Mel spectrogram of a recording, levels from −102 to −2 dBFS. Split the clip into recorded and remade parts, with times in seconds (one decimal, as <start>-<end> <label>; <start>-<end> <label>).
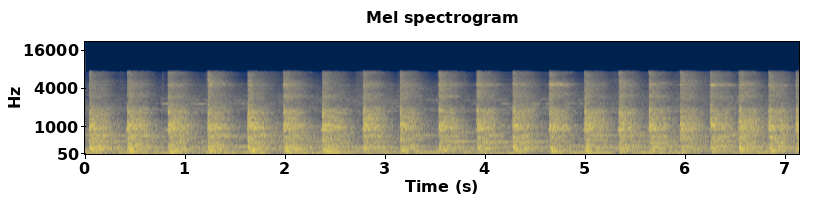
0.0-7.1 remade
